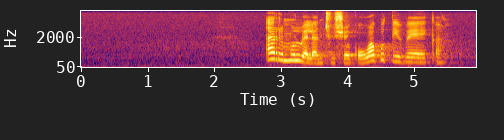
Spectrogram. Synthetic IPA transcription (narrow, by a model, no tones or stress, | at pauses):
arimulwɛlan̩tʰuʃɛkɔwakutiβɛːka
